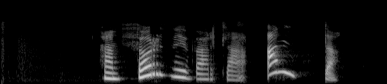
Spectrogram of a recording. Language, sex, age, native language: Icelandic, female, 9, Icelandic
